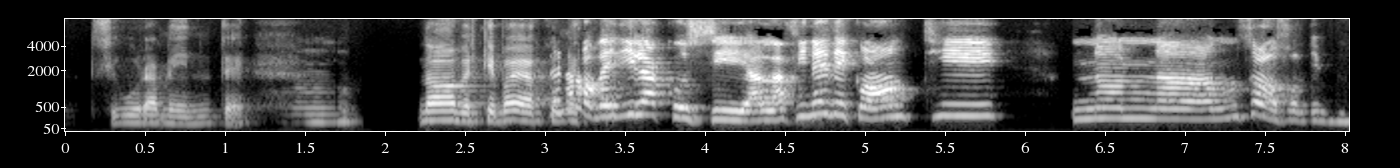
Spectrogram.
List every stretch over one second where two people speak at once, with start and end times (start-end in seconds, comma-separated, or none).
none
